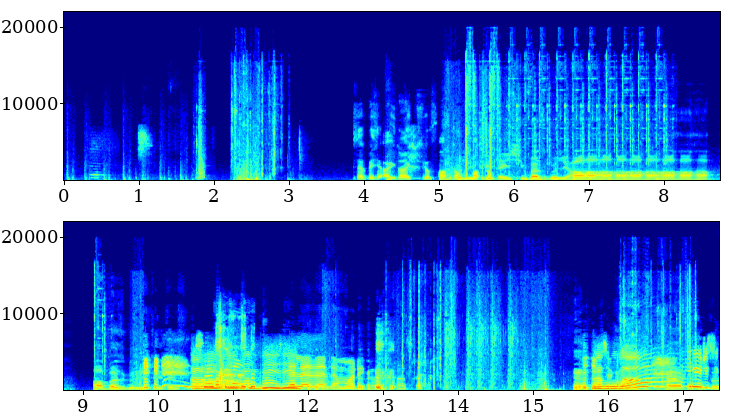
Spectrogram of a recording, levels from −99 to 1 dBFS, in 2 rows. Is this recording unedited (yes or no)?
no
